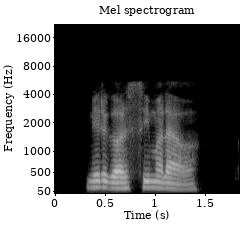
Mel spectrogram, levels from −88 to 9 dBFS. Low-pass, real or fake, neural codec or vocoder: 5.4 kHz; fake; codec, 24 kHz, 0.5 kbps, DualCodec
